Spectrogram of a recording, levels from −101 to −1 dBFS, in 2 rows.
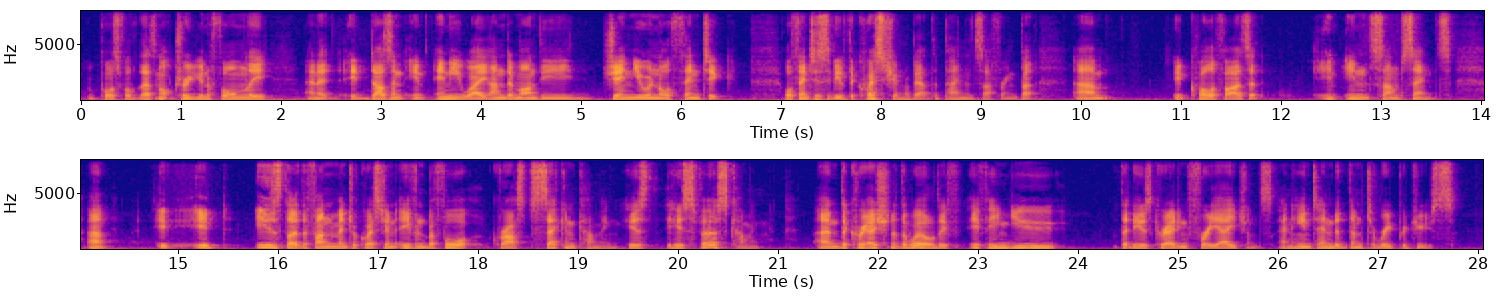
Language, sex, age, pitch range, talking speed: English, male, 30-49, 110-135 Hz, 160 wpm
